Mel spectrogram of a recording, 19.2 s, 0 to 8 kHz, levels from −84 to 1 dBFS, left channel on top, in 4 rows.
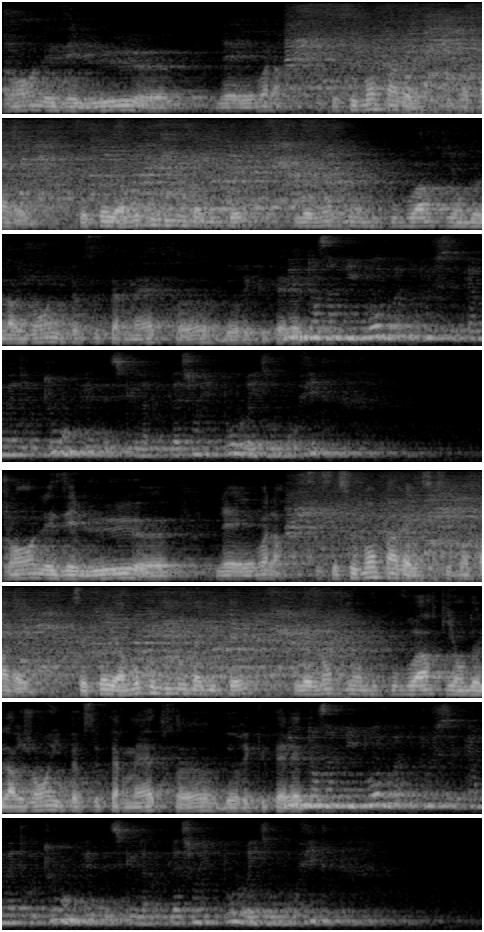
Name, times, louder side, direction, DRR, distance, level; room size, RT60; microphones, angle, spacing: voice 1, 0.0-1.7 2.1-5.1 5.5-7.3 7.7-12.6, right 3 dB, 45° right, 6 dB, 0.3 m, -28 dB
sound 1, 2.8-8.2, equal, 55° left, 2.9 m, -35 dB
voice 2, 12.4-18.3, equal, ahead, -6 dB, 1.8 m, -33 dB
15.5 x 9.6 x 3.3 m, 2.5 s
head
